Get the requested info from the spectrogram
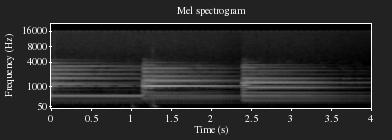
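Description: Three bell strikes about a second and a quarter apart, each ringing with many overtones; the last fades out slowly.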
